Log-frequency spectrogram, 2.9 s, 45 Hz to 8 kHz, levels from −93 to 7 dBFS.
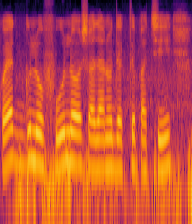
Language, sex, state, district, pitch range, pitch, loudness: Bengali, female, Assam, Hailakandi, 160-175 Hz, 165 Hz, -13 LUFS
